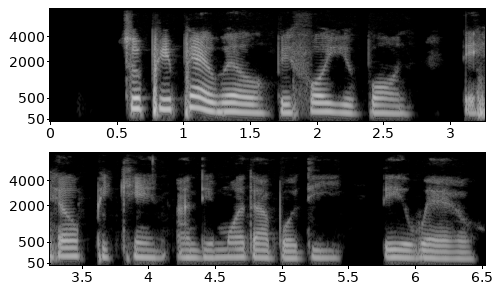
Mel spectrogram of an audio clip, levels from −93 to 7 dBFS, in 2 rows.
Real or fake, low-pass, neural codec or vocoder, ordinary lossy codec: real; none; none; none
